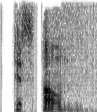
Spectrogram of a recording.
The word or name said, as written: Disowning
